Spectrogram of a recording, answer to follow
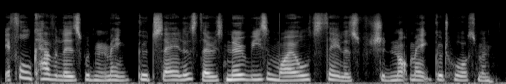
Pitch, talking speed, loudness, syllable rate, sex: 205 Hz, 225 wpm, -18 LUFS, 5.6 syllables/s, female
